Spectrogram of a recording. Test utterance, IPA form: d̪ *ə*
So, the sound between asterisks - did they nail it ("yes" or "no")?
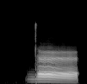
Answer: no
